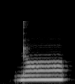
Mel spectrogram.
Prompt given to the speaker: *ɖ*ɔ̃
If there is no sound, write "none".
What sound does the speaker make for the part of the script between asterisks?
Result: ɖ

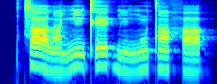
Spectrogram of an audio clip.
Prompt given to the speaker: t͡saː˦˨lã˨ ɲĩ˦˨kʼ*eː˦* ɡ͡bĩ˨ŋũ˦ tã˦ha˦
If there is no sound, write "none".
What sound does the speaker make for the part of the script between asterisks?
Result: eː˦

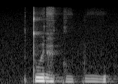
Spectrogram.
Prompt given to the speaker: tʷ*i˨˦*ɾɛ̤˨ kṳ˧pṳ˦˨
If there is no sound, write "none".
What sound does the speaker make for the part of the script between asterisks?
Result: i˦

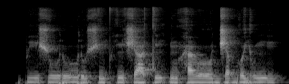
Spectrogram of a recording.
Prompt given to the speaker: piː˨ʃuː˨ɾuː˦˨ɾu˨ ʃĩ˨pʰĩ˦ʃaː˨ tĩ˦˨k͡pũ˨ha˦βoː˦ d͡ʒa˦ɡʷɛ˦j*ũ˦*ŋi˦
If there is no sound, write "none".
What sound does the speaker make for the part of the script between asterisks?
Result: u˦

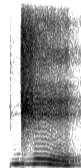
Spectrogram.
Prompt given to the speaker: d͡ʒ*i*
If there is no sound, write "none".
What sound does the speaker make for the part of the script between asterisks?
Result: e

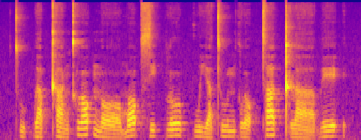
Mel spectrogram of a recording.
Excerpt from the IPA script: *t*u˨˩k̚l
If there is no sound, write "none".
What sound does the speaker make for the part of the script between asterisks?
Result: tʰ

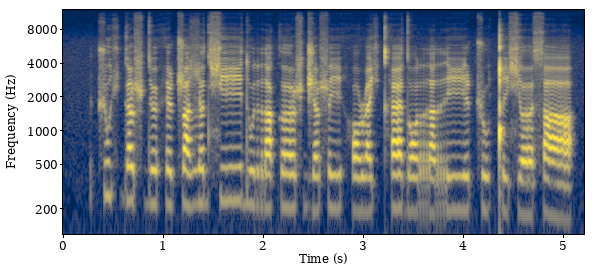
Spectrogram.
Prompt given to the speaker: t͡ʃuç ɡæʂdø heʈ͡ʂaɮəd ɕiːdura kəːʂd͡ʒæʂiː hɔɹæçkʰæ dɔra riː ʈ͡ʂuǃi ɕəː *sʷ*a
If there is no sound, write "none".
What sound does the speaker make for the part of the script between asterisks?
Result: s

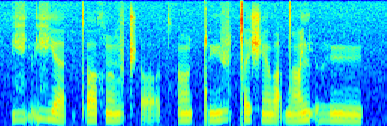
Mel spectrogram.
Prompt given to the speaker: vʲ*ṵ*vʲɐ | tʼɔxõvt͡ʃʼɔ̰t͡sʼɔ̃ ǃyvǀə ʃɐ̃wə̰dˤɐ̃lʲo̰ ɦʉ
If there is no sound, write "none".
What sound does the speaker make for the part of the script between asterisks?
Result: ṵ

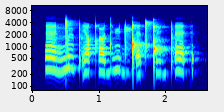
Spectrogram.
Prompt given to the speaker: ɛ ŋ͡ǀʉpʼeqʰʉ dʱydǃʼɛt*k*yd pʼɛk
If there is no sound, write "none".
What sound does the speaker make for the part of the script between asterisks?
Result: ǃ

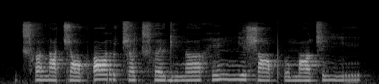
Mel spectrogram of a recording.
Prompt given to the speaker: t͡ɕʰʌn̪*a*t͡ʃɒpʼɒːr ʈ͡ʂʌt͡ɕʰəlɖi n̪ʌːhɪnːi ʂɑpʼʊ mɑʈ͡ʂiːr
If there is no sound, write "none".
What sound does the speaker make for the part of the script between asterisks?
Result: ɑ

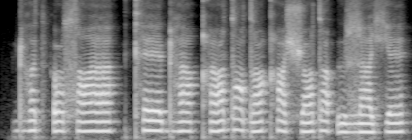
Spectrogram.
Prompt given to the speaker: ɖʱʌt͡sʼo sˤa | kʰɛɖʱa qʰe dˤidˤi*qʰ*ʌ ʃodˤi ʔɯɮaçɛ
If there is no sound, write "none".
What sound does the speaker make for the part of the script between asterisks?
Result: qʰ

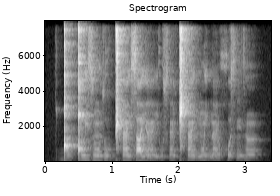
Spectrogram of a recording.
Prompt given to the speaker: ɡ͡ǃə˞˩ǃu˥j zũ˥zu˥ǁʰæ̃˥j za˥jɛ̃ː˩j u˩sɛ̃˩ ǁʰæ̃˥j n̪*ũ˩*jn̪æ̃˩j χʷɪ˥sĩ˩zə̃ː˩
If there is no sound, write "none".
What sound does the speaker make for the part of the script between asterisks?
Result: ũ˥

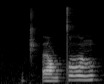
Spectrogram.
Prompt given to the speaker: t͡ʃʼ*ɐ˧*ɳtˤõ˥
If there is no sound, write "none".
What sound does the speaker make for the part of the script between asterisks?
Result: ɐ˧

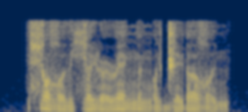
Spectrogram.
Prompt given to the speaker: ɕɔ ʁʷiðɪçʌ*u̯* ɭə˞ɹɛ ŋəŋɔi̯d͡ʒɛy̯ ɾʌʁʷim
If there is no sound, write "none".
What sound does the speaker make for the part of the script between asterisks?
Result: i̯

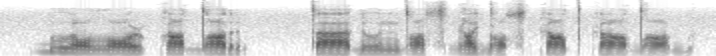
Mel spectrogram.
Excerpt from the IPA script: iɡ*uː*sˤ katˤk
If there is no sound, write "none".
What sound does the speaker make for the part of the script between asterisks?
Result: u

